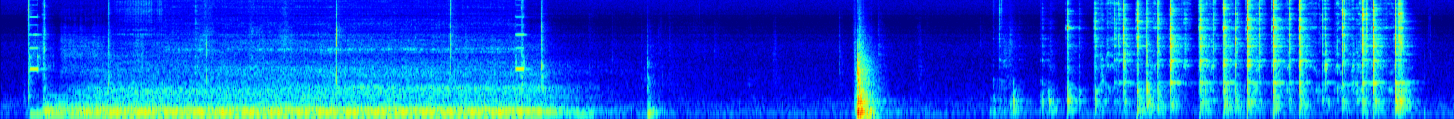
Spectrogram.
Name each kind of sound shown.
microwave, wardrobe or drawer, cutlery and dishes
